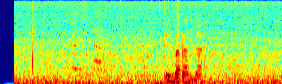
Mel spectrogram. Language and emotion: Russian, neutral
